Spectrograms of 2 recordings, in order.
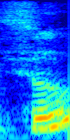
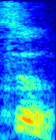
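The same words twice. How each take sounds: First: সু with a plain light s; সু from the tip of the tongue; thin "su". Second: সু opened with a ts burst; pressed "tsu". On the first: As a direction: say সু as a thin "soo". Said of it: "এই দুইটার pronunciation আমাকে মাথায় রাখা". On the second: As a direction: say সু as "tsoo". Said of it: "তা লাইনের একটি অক্ষর হচ্ছে". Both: Shown as a demonstration.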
